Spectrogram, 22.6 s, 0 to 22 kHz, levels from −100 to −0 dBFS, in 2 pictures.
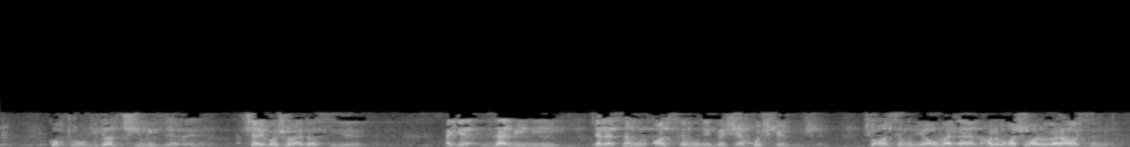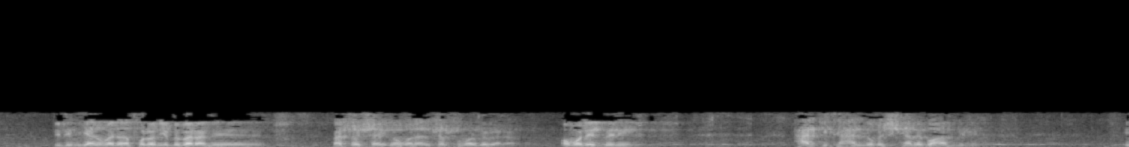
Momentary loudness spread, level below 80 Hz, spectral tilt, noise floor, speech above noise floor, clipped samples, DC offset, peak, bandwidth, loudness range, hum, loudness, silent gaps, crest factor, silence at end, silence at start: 20 LU; -56 dBFS; -8.5 dB/octave; -49 dBFS; 24 dB; under 0.1%; under 0.1%; -4 dBFS; 5.4 kHz; 4 LU; none; -25 LUFS; none; 22 dB; 0 s; 0 s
